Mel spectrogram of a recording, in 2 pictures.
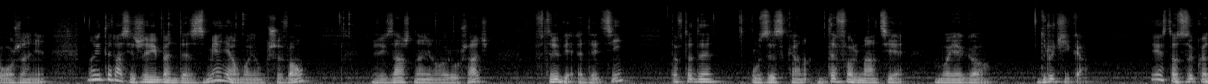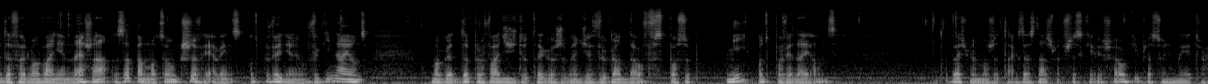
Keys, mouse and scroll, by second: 4.5 g, 7.4 Tab, 8.7 g, 12.9 g, 16.8 g, 21.4 Escape, 22.0 a, 22.1 a.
